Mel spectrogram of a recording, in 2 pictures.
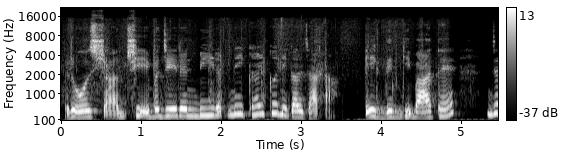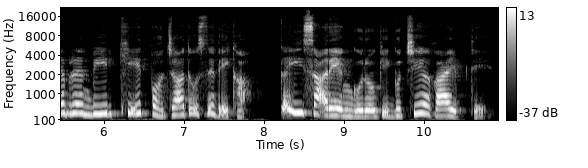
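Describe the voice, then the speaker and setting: Female narrator for scripted children's moral stories: high-pitched, with some vocal fry. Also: lively intonation, takes it slowly, mellow, dull audio.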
